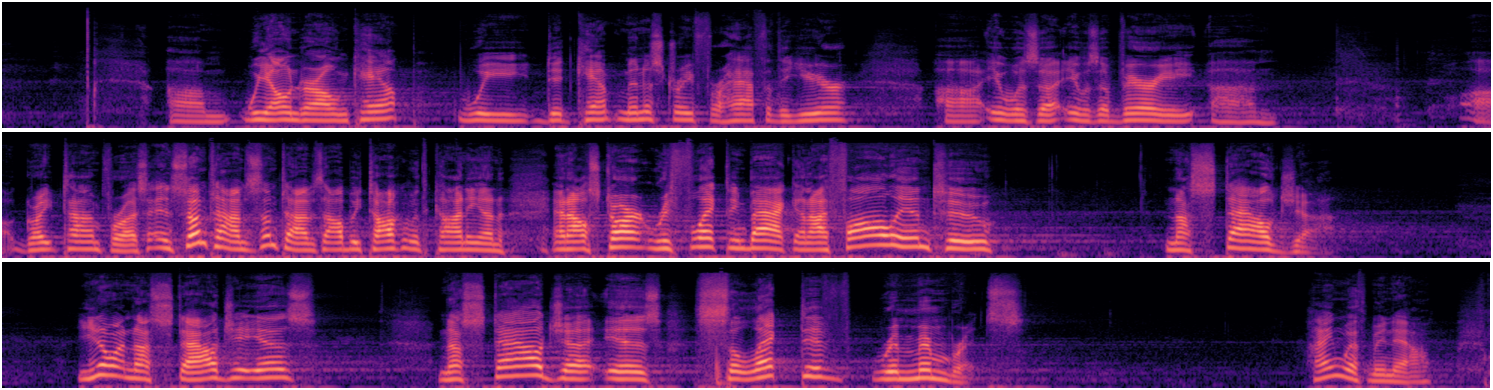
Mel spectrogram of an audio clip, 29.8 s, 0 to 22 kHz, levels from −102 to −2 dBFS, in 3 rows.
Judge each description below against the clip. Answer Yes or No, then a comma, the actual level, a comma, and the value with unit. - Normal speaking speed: No, slow, 125 wpm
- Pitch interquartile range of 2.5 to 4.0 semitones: No, average, 4.6 semitones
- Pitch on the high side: Yes, high, 195 Hz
